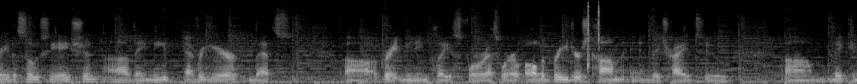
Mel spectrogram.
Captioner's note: mouse click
